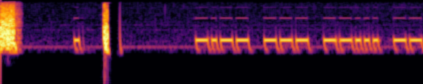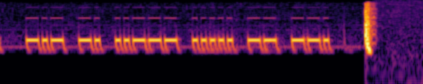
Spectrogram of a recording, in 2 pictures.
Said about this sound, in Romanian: Mulțumesc mult, uite că îmi sună un telefon.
